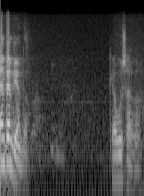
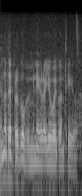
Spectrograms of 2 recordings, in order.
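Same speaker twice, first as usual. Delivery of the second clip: tender God; 5 semitones lower, 10 dB quieter than usual. Acted. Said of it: "Pero el Señor dice".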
